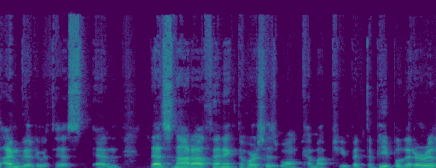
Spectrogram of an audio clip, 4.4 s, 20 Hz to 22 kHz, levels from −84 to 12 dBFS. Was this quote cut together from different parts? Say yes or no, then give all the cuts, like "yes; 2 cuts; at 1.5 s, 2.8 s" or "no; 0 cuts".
no; 0 cuts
